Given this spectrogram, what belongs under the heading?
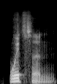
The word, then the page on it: Whitsun: American English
